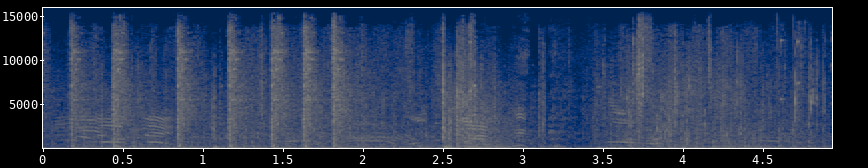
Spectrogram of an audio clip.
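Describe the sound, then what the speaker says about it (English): Dense bursts of enemy gunfire from German troops in Call of Duty WW2, a volley of sharp cracks and booms with scattered impacts, steady and fairly close, in a World War II battle near the Rhine. "there seems to be a lot of enemy fire coming this way"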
